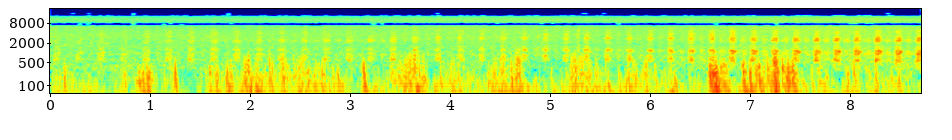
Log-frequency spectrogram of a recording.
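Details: Continental Bulldog panting, with Rita, a 10-month-old female, welcoming her 2-month-old little brother Sumo in Switzerland-bred line. Fast, rhythmic breathy pants repeat steadily throughout, over low thumps and handling noise.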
